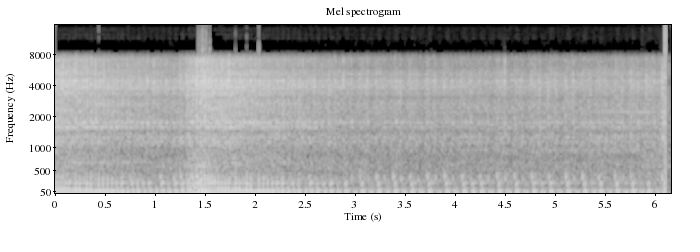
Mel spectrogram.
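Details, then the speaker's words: 150cc motorcycle after fixing kit-kat chain noise: steady single-cylinder thump about four pulses a second, no rattle or slap from the chain; chain drive running quietly. "यहां पर मेरा problem solve हो गया gas को भी problem नहीं पाई थी जितनी प्रॉब्लम यह सब मौत हो गई थी अ देख सकते चैन से कोई प्रॉब्लम नहीं है"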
